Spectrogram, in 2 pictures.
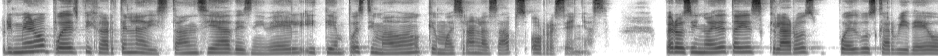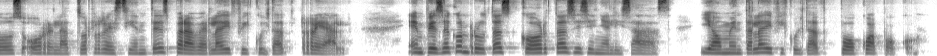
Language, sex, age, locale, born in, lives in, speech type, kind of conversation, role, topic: Spanish, female, 25-29, es-MX, Mexico, Mexico, read, expert-assistant, expert, ¿Cuáles son las fuentes más confiables para informarse sobre senderismo y rutas al aire libre en Latinoamérica?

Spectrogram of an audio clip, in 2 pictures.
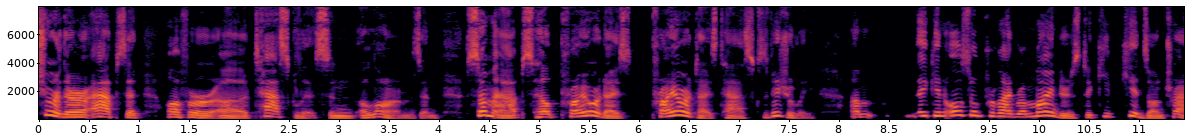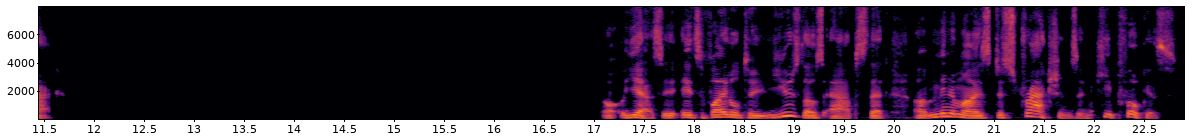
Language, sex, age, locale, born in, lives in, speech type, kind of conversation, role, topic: English, male, 55-59, en-US, United States, United States, read, expert-assistant, expert, What are some strategies for helping kids manage their time?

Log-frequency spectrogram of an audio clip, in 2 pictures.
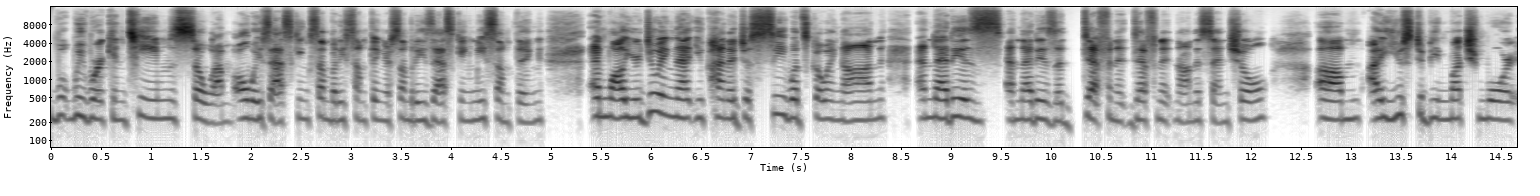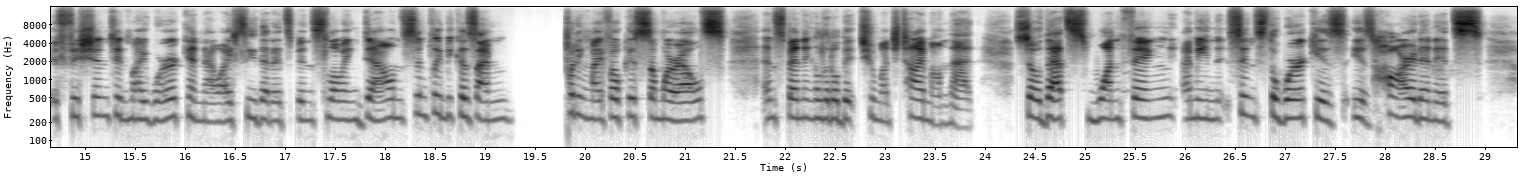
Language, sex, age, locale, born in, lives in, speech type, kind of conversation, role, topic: English, female, 50-54, en-US, United States, United States, conversation, unstructured, none, If you cleared your schedule of nonessential commitments, what would you make time for over the next year?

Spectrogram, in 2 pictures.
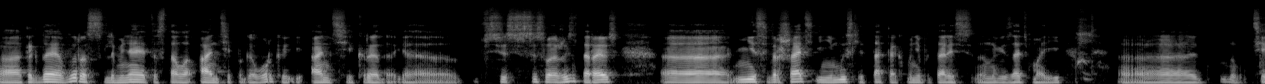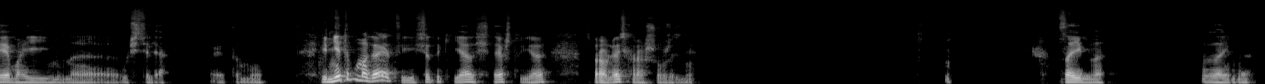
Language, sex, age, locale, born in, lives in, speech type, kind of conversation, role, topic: Russian, male, 35-39, ru-RU, Russia, United States, conversation, podcast, guest, Как школа может лучше готовить подростков к взрослой жизни?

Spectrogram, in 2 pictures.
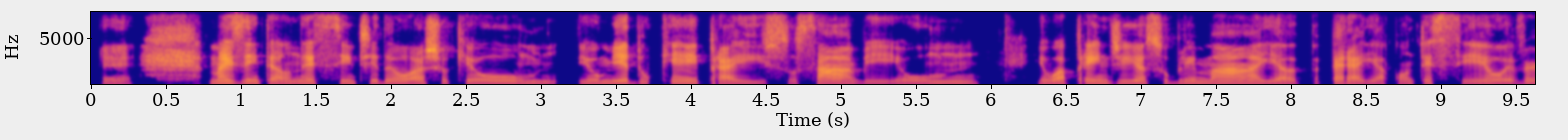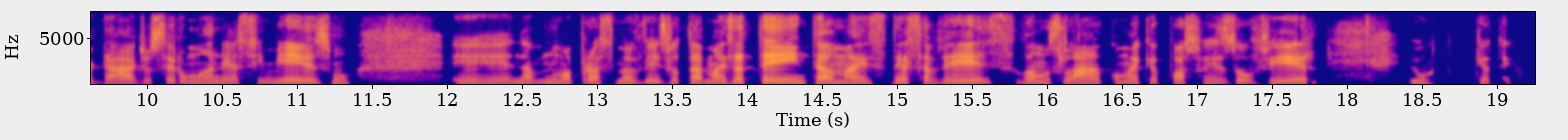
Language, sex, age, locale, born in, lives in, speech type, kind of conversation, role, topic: Portuguese, female, 55-59, pt-BR, Brazil, United States, conversation, podcast, guest, Como você pode aprender com os seus erros sem se punir?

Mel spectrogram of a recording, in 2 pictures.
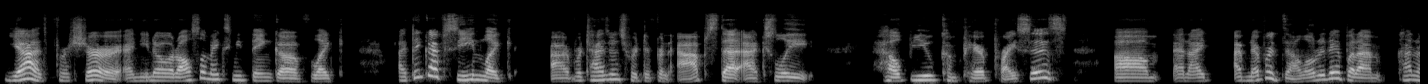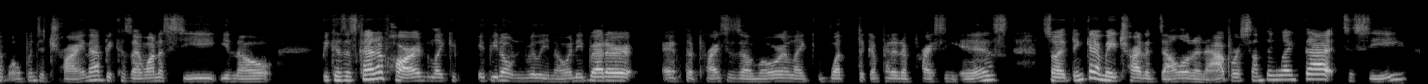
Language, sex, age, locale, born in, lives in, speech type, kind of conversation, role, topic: English, female, 25-29, en-US, United States, United States, conversation, unstructured, none, How do you react when a store refuses to match a competitor’s price?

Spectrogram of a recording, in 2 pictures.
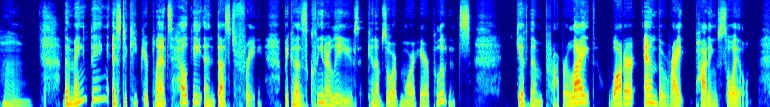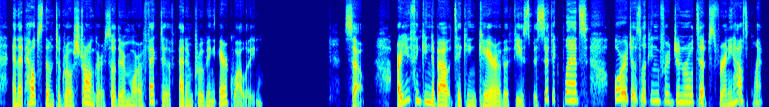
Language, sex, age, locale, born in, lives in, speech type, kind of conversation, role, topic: English, female, 25-29, en-US, United States, United States, read, expert-assistant, expert, How do plants help keep the air clean?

